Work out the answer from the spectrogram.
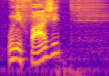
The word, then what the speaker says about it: Unifaj: E nos cursos de medicina do grupo Unieduc, que é Unimax e Unifaj, é isso assim que se pronuncia? Unifage. Unifage, mediador privado, sócio da AGR Sistema de Solução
